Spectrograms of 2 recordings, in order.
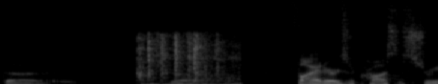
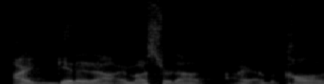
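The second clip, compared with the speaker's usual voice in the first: ordinary delivery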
